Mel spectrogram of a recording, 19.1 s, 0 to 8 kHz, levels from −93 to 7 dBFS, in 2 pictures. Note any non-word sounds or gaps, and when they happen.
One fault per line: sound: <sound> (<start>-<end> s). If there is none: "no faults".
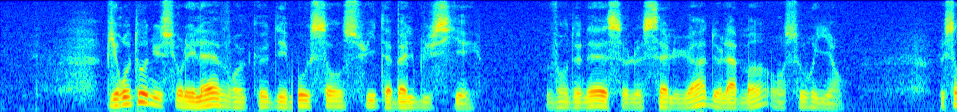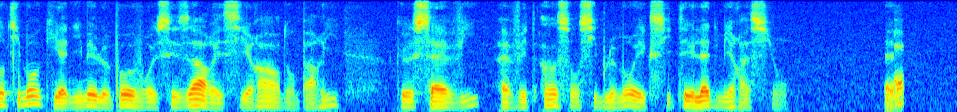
sound: dropout (2.9-3.0 s)
sound: laugh (18.4-18.6 s)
